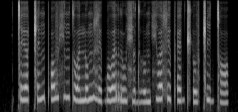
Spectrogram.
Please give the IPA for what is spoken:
ǀ e˩ ɐ̯ ǁ ɪ˩˥ ŋ pʼ ɔ˩˥ v ç ʊ˦˥ ŋ t o˩ ɐ̯ n o˩˥ ŋ ɮ ɪ˩ ɓ o˩˥ ɐ̯ r u˩ ɕ ʊ˩ d ɦ ʊ˩ ŋ ç ʊ˦˥ ɐ̯ ɬ ɪ˦˨ pʼ ɛ˩˥ d t͡ʃʼ ʊ˩ v ǁ i˦˨ d ǀ ɔ˩

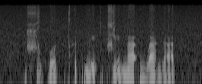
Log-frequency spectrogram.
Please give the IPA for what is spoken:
ɕ u˨˩ p o˦ t̚ t̪ʰ ə˨ k̚ n̪ e˨ ʔ t͡ɕ e˨˩ n̪ a˦ ʔ m w a˧ ɡ a˨ t̚

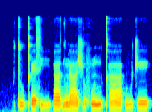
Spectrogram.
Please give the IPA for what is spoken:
t uː˦ kʼ ɛ˦ s i˨ | a˦ d ũ˦ ɾ aː˨ ʃ ʊ˦ f ũ˨ ɲ ʊ˦ kʰ a˨˦ | β u˨ t͡ʃ e˦

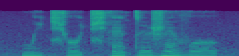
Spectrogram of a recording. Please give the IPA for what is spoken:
w i t͡ɕʰ o t͡ɕʰ ɛ̃ t ɨ ʐ ɛ̃ v o

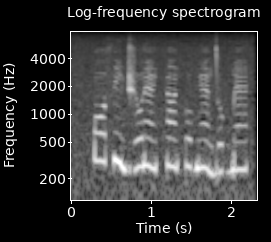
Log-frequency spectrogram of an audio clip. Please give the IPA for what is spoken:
k͡p ɔ˦ s ĩ˦˨ d͡ʒ o˨˦ ɾ ɛ̃˧ k ã˦ k o˦ ɡ ɛ̃˦˨ d o˨˦ ɡ͡b ɛ̃˦

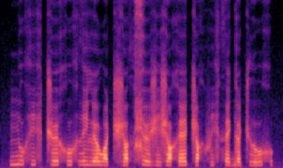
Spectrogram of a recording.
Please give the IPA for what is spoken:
ɲ u x i x t͡ʃ ø x u x ð i lʲ ɒ w ɒ t͡ʃ ʒ ɒ θ ɕ ø ʒ i ʒ ɒ x ɛ t͡ʃ ɒ x f i x θ ɛ ɡʲ ɒ t͡ʃ ð u x

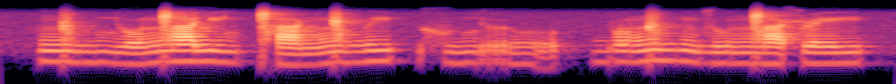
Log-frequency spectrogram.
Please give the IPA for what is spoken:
ŋ͡ǁ ṳ ʎ o ŋ͡ǁ a lʲ ɨ ʎ ǁʰ a ŋ ŋ͡ǁ o̤ i̯ | x ṳ ʎ r o̤ | b u lˠ ŋ͡ǁ ṳ ŋ z u ŋ͡ǁ a x ɭ e i̯

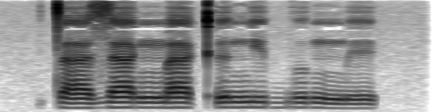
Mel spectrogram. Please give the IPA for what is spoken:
t a˨ z a˦ ŋ͡m a˦ kʼ ə˦ ŋ ɪ˦ b o˦ ŋ͡m ɘ˨

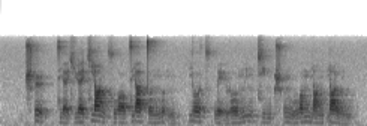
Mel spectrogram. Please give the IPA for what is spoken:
ʈ͡ʂʰ ɻ̩˥˩ | t̪ j ɛ̰˨˩ ɕ ɥ ɛ˧˥ t͡ɕ j ɑ˥˩ ŋ s w ɔ˧˥ t̪ j ä˥˩ t̪ ɤ˧˥ ŋ ʊ̰˨˩˦ ŋ | p j o˥˩ ʊ̯ t͡sʰ w ḛ˨˩ ɪ̯ ɻ o˧˥ ʊ̯ m i˥˩ ŋ t͡ɕ i˧˥ ŋ ʈ͡ʂʰ ʊ˥˩ ŋ l w ɔ˥ n̪ j ɑ˧˥ ŋ p j ɑ˥˩ ʊ̯ l i˩ ŋ

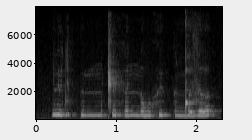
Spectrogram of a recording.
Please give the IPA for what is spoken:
l y d y pː y mː ə ǁ y h ʏ nː o w u x y kː ʏ ŋ͡ǃ ə z ə

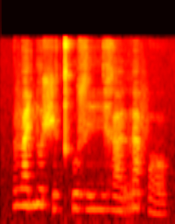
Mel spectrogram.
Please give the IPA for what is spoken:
v a˦ ɲ ʊ˦˨ ʃ ɪ˨ kʰ u˨ z iː˨ ɣ a˨ r a˦ f ɔ˨

